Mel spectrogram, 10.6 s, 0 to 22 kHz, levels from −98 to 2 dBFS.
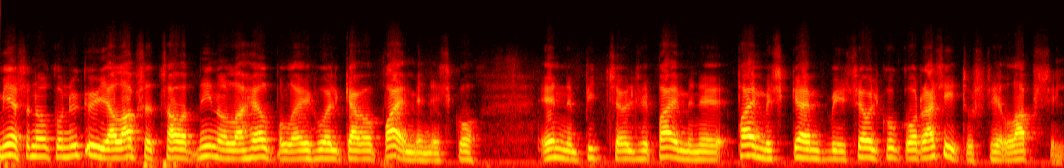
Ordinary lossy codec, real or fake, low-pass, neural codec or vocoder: none; real; 14.4 kHz; none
